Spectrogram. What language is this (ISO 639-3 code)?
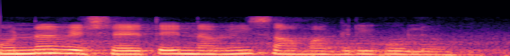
snd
